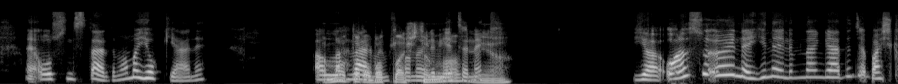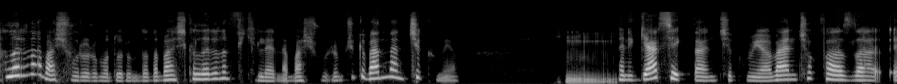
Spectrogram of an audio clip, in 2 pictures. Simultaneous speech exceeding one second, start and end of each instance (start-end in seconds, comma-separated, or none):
3.2-5.1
